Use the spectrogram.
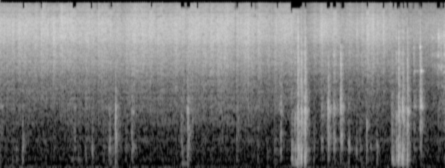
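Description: Garlic sizzles steadily in a hot pan, with a constant frying hiss broken by scattered pops and a few louder crackles near the end.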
